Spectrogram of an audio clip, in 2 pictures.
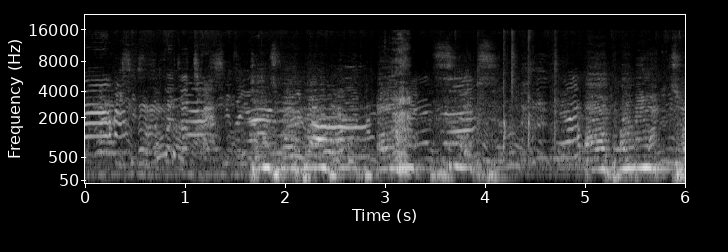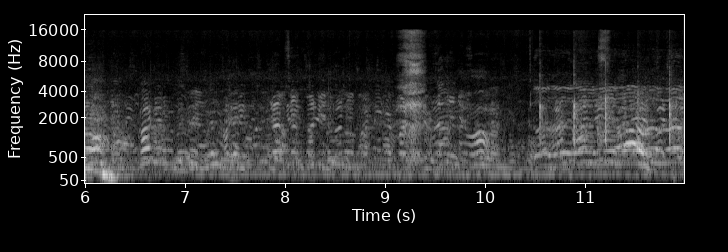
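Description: Young men shout and chatter loudly outdoors.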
